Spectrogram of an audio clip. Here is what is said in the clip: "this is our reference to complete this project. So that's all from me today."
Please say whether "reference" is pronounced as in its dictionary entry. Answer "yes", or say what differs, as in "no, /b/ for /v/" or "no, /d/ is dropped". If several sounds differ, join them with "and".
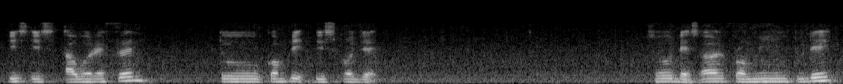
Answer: no, /s/ is dropped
